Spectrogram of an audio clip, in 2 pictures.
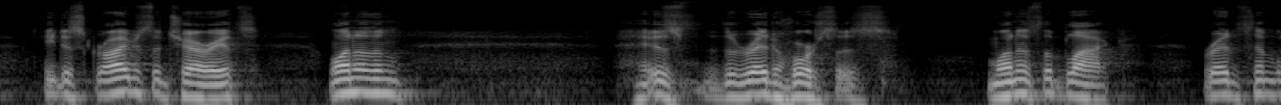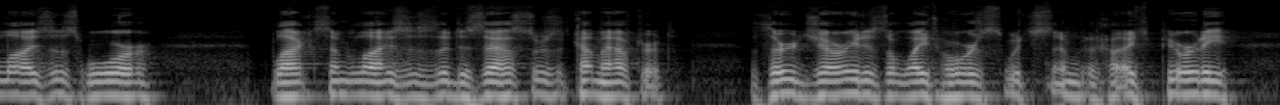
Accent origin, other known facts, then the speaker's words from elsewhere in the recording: Pittsburgh, Pennsylvania, United States; I was raised near Pittsburgh. Our farm was outside the city. I was actually born in Pittsburgh, but our little farm was outside the city.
